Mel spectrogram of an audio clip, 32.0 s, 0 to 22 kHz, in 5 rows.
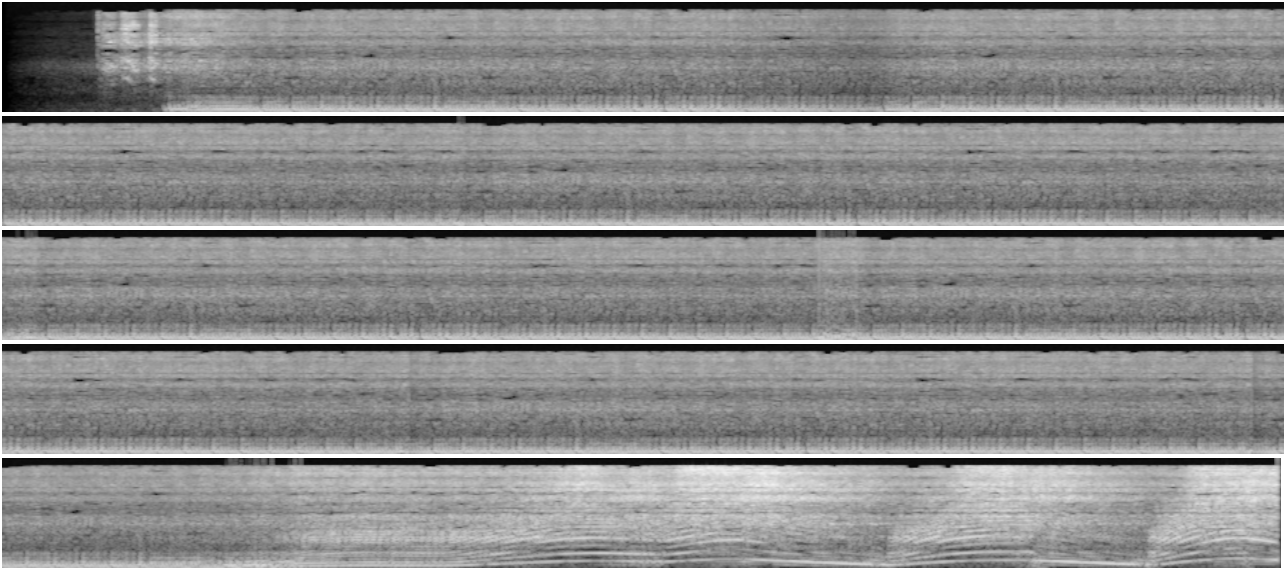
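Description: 2024 Kawasaki Ninja ZX-6R's 636 cc inline-four running steadily at idle through a Yoshimura AT2 slip-on exhaust. Near the end it is revved up and back down in a blip or two.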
